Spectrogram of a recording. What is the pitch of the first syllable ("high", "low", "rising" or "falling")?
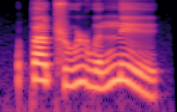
high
